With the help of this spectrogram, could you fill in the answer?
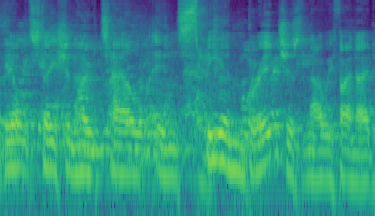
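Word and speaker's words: Spean Bridge: We're at the old station hotel in Spionbridge, as now we find out it's pronounced.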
